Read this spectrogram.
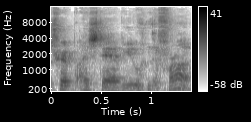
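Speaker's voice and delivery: plain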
